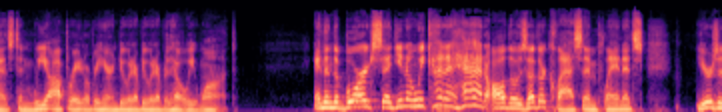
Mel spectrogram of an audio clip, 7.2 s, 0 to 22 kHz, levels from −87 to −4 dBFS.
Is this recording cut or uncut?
cut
